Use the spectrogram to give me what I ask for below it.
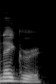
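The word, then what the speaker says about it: Negru: and the guy's like ah it's Stefan negro yeah like negro yeah what it was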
